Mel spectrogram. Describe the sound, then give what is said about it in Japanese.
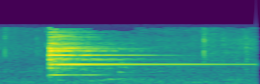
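A single church bell is struck once by a young representative of the youth, its bright metallic tone ringing out clearly and sustaining as a long, slowly fading hum with shimmering overtones. No one speaks. “愛するものを失ったすべての人の上に主の慰めと平安があるように祈りつつ鐘をつきます。”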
